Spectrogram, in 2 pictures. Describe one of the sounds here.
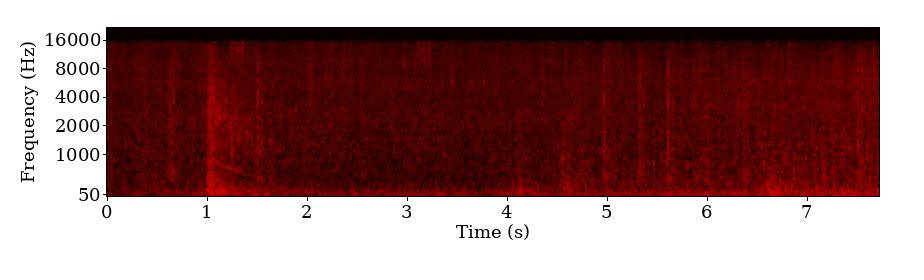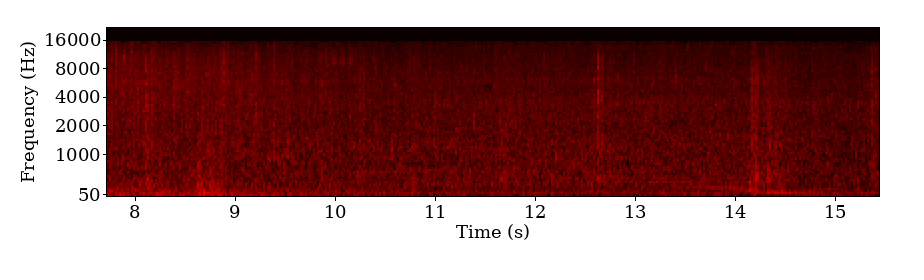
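A rifle fires a sharp shot that echoes.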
